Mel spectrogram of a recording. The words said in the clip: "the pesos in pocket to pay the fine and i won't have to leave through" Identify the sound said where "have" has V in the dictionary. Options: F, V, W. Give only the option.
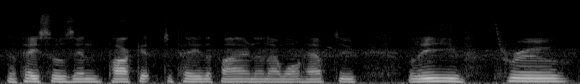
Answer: F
